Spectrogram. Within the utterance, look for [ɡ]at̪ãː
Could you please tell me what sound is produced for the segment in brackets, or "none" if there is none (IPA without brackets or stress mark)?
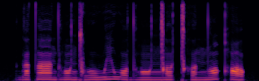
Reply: ɡ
